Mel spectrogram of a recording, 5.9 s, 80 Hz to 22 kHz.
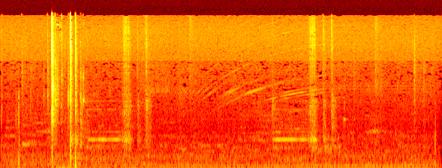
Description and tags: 006 computer start
This sound is a recording of a computer starting to work.
It was recorded using a Zoom H4 recording device at the UPF campus in the 003 aula from tallers.
button, campus-upf, computer, office, start, UPF-CS12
